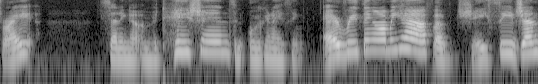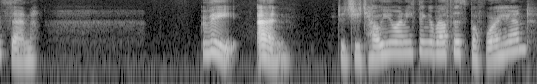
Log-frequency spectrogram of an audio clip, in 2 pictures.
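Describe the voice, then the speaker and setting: A woman voicing many characters in an ASMR roleplay, speaking softly and often dropping to a whisper. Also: medium pitch. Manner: soft-spoken, drifts between whispers and normal voice.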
